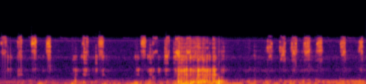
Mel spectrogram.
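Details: Birds screeching loudly inside a nest box as male and female meet there: rapid bursts of harsh, scratchy chirps, several per second, with one louder rasping outburst in the middle.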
